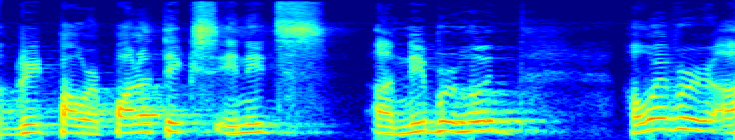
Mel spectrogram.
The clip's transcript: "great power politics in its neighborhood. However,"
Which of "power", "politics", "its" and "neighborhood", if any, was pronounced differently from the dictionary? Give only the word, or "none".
none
